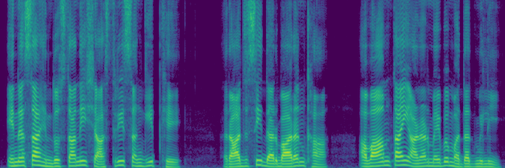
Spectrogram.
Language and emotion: Sindhi, neutral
